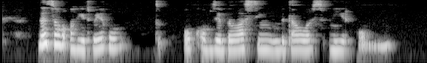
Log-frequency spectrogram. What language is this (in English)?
Dutch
